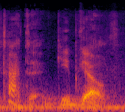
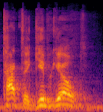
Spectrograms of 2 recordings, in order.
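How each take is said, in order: First: The request sounds gentle and pleading. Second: The request sounds rude and demanding. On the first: The child is humbly asking his father. The speaker calls it right. "You have to read it like this" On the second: The child is brazenly ordering his father. The speaker calls it wrong. "Father chutzpah"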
